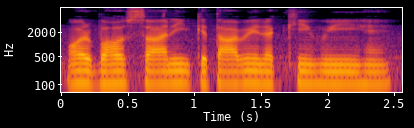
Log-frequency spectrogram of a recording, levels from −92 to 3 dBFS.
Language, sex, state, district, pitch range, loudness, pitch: Hindi, male, Uttar Pradesh, Saharanpur, 105-110 Hz, -17 LUFS, 110 Hz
